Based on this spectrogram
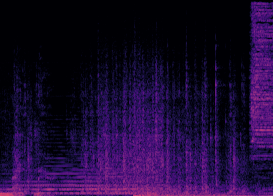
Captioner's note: rattling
